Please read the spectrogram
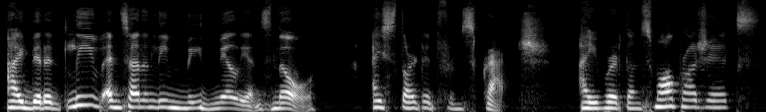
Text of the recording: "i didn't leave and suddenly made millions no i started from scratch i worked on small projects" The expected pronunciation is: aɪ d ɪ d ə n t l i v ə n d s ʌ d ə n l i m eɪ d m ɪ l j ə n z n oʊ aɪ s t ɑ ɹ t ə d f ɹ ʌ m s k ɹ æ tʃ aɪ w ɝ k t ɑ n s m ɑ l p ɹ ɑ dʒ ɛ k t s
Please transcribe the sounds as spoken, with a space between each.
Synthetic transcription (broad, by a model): aɪ d ɪ d ə n t l i v ə n d s ʌ d ə n l i m eɪ d m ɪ l j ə n s n oʊ aɪ s t ɑ ɹ t ə d f ɹ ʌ m s k ɹ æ tʃ aɪ w ɝ k t ɑ n s m ɑ l p ɹ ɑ dʒ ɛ k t s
